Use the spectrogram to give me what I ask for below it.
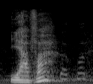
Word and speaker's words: Yahvah: Mais en lecture normale, on le lit Yahva.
